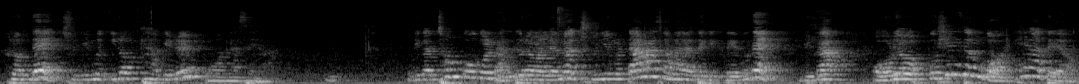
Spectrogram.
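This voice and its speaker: A woman pastor preaching a sermon, calling for amens and acting out arguing couples in sudden high voices. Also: warm tone, slight background noise. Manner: call-and-response preaching, acting out quarrels. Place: church sanctuary. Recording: echoey church hall, mic at a distance.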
